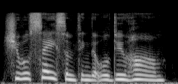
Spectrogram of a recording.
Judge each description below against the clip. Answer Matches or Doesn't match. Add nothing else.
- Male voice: Doesn't match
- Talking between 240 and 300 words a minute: Matches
